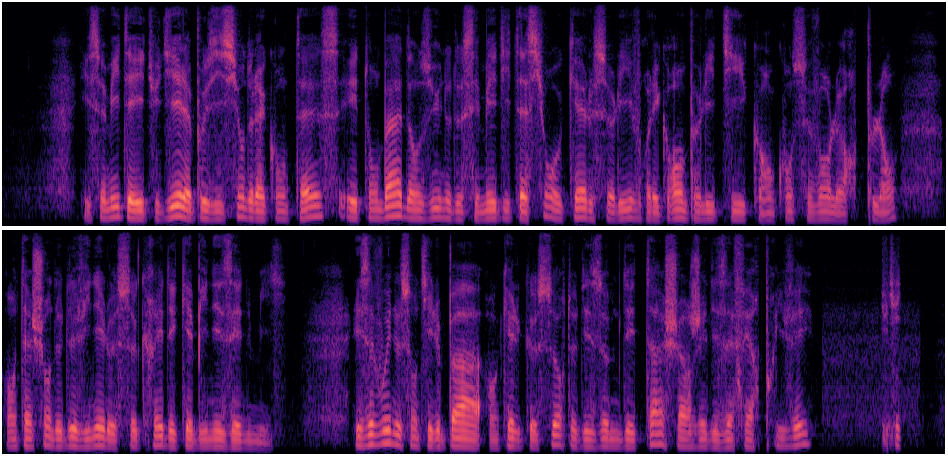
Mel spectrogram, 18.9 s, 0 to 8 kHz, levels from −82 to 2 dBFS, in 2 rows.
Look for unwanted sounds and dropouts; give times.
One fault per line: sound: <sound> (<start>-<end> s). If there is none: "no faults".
sound: laugh (18.2-18.4 s)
